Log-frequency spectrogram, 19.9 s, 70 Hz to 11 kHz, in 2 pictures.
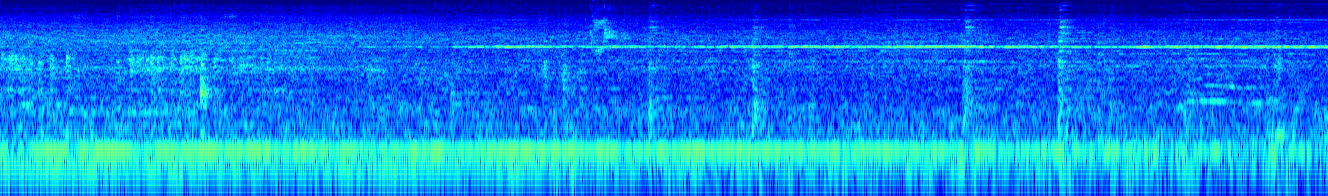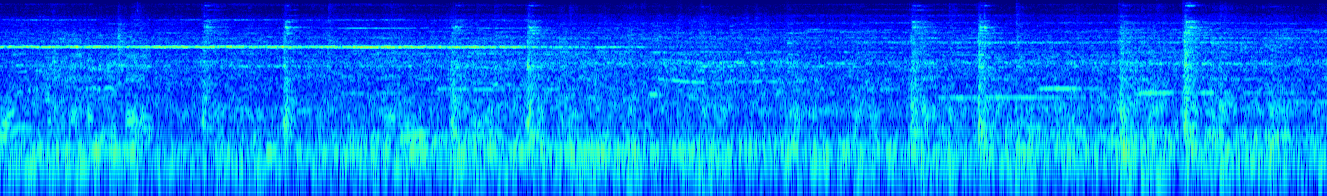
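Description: Passenger coaches of the KA Pangrango train rolling past, their wheels rumbling and clicking over the rail joints, the clicks coming more often toward the end. A thin, steady, high wheel squeal runs from about 4 s to 14 s, over a low steady hum that fades about halfway through.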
